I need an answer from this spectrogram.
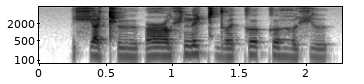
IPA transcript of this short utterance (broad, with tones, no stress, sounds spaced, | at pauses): ç a˨ cʰ ʉ˨ | ʕ o˨˦ ç n e˦ c d̪ ɵ˨ e̯ k ɵ˦ k ɵ˨ ɦ ɵ˨ ç ɨ˨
